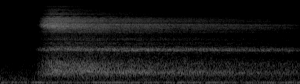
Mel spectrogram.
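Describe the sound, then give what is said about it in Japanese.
A single slow exhale from a breathing exercise, a soft, even hiss of air that starts abruptly, then fades gradually over a few seconds with no voices. “酸素が入ってきたらまたしっかり吐きましょう。”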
